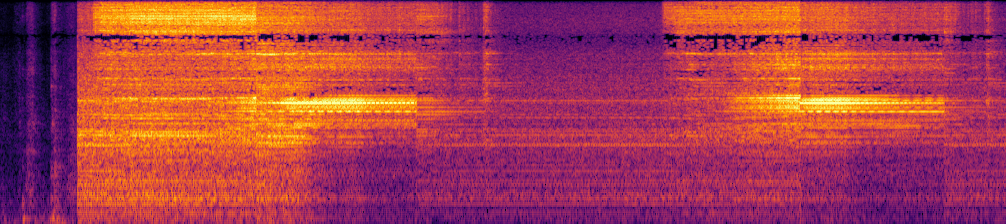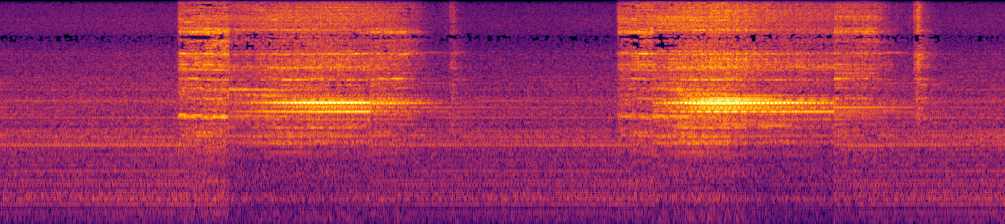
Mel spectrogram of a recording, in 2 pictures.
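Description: A saw blade whines loudly as it cuts through wood, again and again.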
